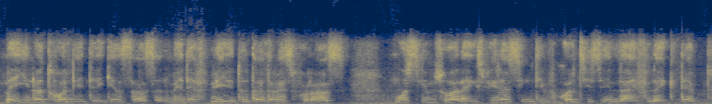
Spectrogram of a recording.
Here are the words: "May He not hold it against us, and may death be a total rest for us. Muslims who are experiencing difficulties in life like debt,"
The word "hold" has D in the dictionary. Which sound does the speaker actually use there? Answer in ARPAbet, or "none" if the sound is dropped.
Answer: none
